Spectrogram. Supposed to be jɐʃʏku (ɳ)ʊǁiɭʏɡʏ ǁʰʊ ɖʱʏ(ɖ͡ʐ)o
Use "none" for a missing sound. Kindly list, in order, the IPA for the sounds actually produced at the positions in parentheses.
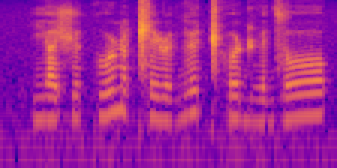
ɳ, d͡z

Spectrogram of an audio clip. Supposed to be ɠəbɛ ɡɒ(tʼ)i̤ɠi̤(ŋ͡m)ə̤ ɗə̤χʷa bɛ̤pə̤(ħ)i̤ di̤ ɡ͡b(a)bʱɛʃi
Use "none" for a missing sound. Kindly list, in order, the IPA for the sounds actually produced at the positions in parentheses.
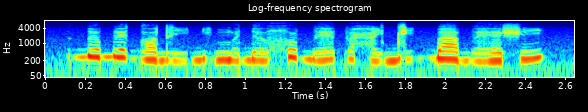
dʱ, ŋ͡m, ħ, a

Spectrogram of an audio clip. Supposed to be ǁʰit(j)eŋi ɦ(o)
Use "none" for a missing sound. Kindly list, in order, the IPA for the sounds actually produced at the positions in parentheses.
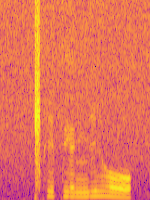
j, o

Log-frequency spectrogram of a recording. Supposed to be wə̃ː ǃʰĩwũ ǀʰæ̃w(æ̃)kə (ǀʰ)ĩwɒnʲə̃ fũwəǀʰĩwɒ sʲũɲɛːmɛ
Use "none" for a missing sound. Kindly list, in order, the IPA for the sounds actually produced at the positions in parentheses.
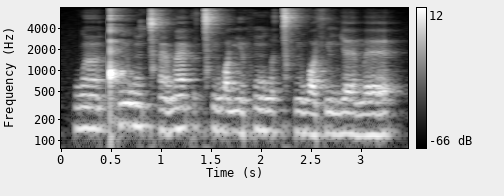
æ̃, ǀʰ

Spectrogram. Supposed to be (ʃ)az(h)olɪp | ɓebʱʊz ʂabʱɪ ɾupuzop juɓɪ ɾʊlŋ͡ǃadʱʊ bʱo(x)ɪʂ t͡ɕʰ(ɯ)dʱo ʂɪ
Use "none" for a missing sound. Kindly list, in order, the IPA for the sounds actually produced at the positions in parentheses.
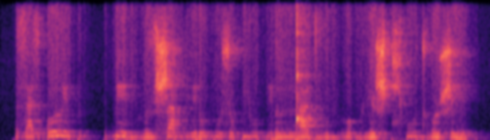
z, ʔ, ɡʱ, u

